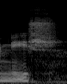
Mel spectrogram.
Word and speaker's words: niche: word for some reason I always say niche and I know that that's wrong I think people say it both ways like niche or niche yeah okay niche certainly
